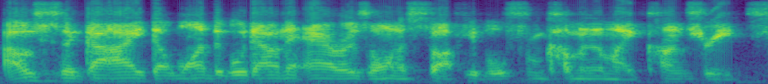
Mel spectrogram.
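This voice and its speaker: In a Boston accent, a man speaks at a very fast pace. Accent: thick Boston. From Boston area, Massachusetts. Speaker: border patrol agent, whistleblower. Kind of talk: testimony.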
